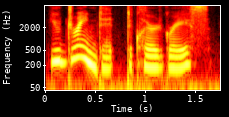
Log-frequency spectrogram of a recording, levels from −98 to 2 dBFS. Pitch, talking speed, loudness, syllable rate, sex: 215 Hz, 170 wpm, -16 LUFS, 6.0 syllables/s, female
